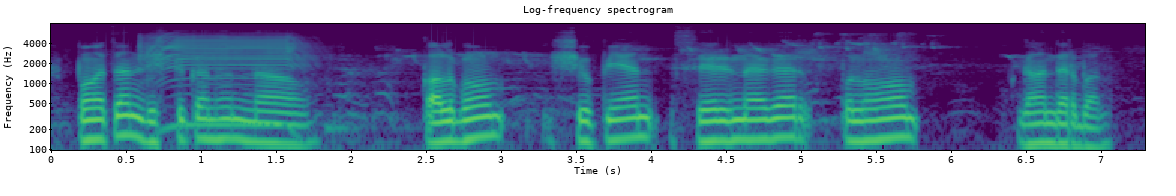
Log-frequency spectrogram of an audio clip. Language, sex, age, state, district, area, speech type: Kashmiri, male, 30-45, Jammu and Kashmir, Kulgam, rural, spontaneous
